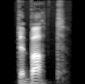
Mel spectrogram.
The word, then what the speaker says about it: debatt: In number 7, the second syllable is stressed. Read number 7. – Debatt.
